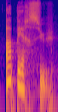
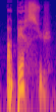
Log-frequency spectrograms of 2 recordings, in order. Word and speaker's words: aperçu: Apercevoir, aperçu. Okay, remember CD here, so you've got to pronounce it like s, aperçu. Boire, bu. Connaître, connu. Apercevoir, aperçu.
